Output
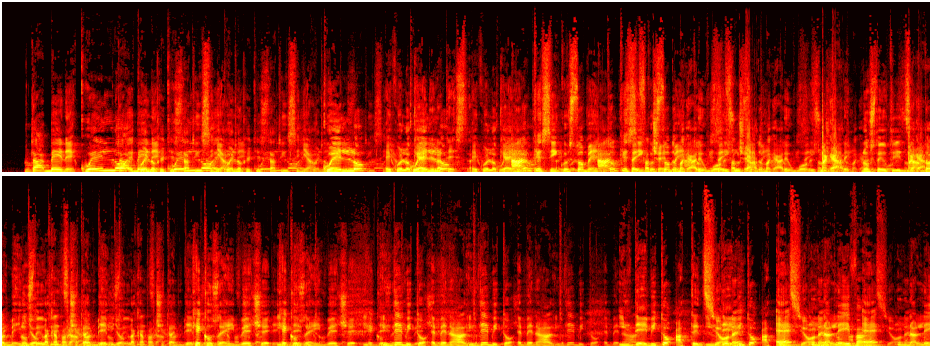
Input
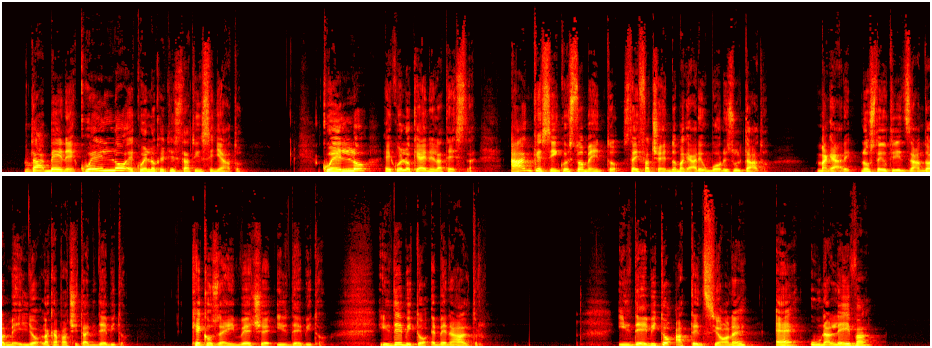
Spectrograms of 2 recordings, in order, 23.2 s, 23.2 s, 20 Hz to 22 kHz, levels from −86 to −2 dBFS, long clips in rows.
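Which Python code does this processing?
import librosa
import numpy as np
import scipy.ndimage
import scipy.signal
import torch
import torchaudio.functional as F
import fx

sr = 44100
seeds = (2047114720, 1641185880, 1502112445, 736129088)

p1 = fx.self_delay(x, sr, depth_ms=0.29, at=(9.24, 10.26))
p2 = fx.peak_eq(p1, sr, hz=270.0, db=-3.0, octaves=0.99)
y = p2 + fx.echo_feedback(p2, sr, ms=1078, feedback_pct=32, wet_db=-3.0, dry=0)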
